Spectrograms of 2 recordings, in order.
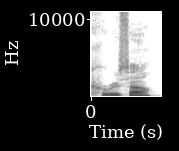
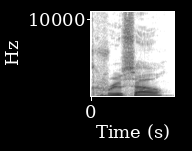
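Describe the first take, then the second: First: The name is said with an extra vowel. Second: The name is said without the extra vowel. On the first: "I was saying Caruso. There's an extra vowel in there" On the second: "She was saying Crusoe"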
